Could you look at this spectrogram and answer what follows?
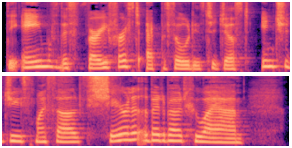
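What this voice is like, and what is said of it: Irish accent. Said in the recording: “you can probably guess my accent that I'm Irish”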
